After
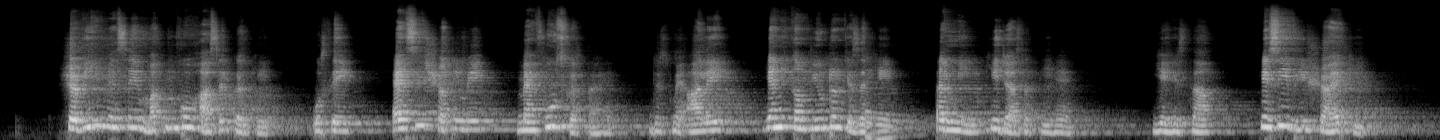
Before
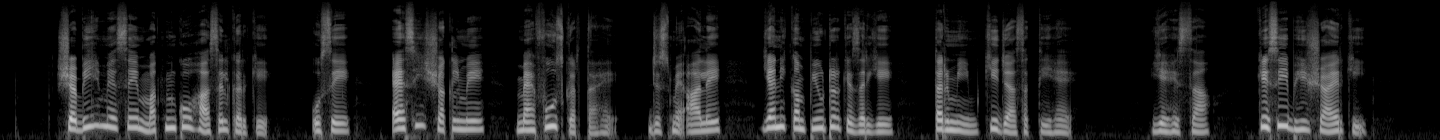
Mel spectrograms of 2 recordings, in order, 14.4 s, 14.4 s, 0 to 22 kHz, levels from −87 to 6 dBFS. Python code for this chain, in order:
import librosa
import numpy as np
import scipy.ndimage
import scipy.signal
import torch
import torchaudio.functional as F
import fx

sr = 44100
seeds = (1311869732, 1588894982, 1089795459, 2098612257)

p1 = fx.rev_double_slope(x, sr, seeds[0], early_s=0.35, late_s=2.7, knee_db=-18, drr_db=-2.0)
p2 = fx.ring_mod(p1, sr, carrier_hz=fx.line((8.64, 240.0), (9.37, 39.0)), at=(8.64, 9.37), fade=0.02)
p3 = 10.0 ** (-19.0 / 20.0) * np.tanh(p2 / 10.0 ** (-19.0 / 20.0))
p4 = p2 + (p3 * 10.0 ** (-6.5 / 20.0))
p5 = fx.env_lowpass(p4, sr, base_hz=380.0, full_db=-15.5)
y = p5 * 10.0 ** (3.0 / 20.0)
